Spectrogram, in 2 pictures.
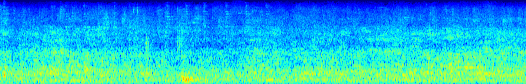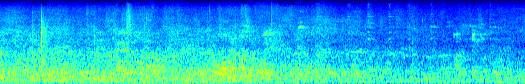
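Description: A large audience chatters in a big echoing hall.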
